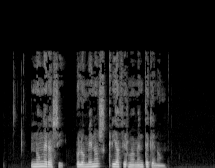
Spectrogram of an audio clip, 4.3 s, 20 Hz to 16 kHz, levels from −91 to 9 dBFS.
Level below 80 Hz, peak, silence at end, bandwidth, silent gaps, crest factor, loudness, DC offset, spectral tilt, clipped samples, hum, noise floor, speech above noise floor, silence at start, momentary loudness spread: -70 dBFS; -4 dBFS; 1 s; 11.5 kHz; none; 18 dB; -20 LUFS; under 0.1%; -5.5 dB/octave; under 0.1%; none; -72 dBFS; 54 dB; 0.65 s; 10 LU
